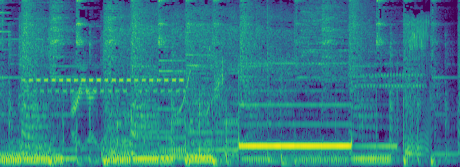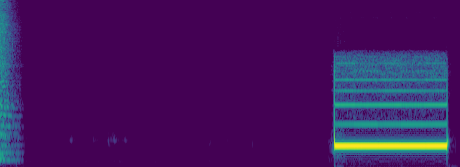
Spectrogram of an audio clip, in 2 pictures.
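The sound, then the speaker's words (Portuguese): A single steady electronic telephone tone sounds as a call is placed, loud and unbroken for just over a second. It follows a stretch of music that cuts off into silence. “Eu vou ligar de novo agora, peraí.”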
